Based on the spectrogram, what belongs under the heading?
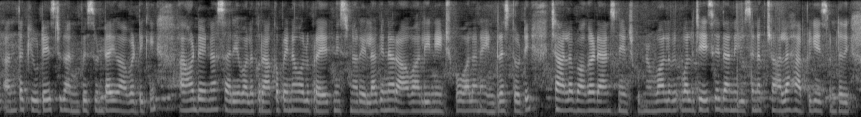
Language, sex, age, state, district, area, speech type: Telugu, female, 30-45, Telangana, Ranga Reddy, urban, spontaneous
